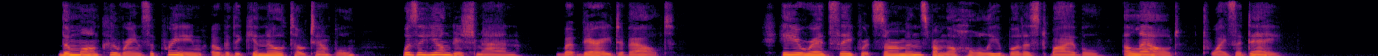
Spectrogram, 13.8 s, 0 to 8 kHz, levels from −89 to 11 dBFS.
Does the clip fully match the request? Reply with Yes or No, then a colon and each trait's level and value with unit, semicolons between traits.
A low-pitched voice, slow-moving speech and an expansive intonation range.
No: medium, 175 Hz; slow, 125 wpm; wide, 6.1 semitones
